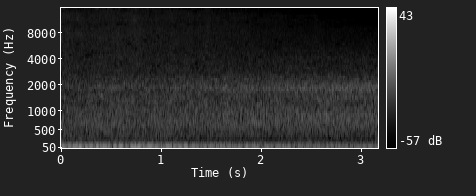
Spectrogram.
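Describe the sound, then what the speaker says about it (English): A steam train rumbles past at a steady distance, a continuous low heavy roar with broad hiss above it, holding level throughout without any talk. "I think that might be the steam train"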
